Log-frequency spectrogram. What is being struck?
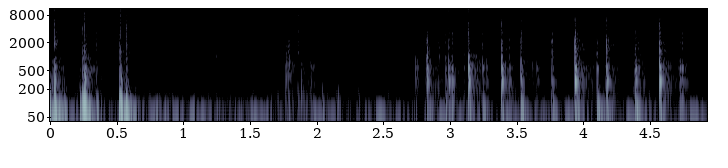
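Cardboard box.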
